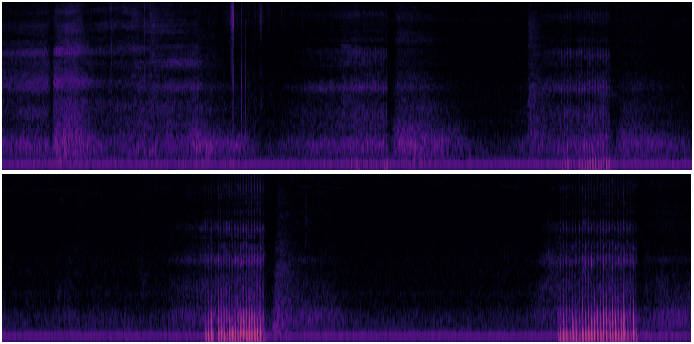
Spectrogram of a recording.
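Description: Slow, low rumbling snores recur every few seconds, some loud and coarse, over a steady low hum: ordinary snoring during sleep.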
